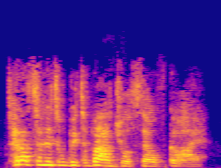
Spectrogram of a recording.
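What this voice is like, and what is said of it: Strange altered character voice. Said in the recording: “I've got the head of a fetus, so my voice is a bit strange”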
